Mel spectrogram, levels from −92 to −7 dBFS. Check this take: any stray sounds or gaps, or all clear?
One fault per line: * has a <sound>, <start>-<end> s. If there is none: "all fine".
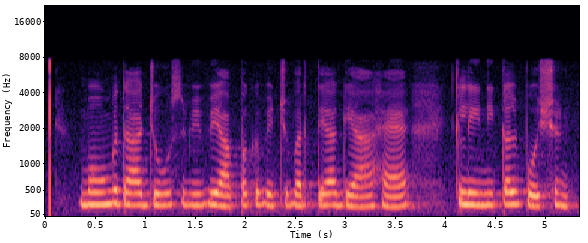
all fine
